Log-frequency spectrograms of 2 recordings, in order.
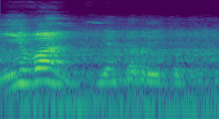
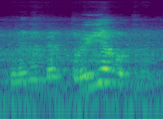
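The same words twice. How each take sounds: First: The stress falls on the first word. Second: The stress falls on 'beloved'.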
